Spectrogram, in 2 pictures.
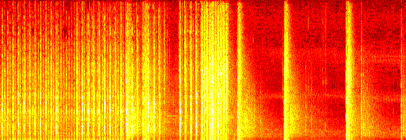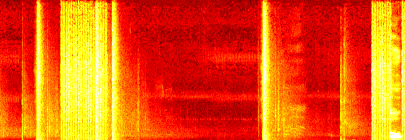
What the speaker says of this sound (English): the bridge soldiers are already firing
